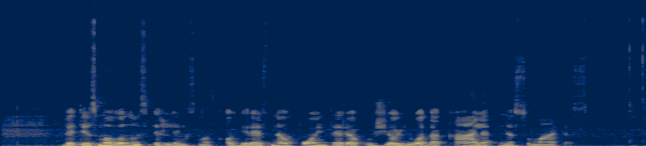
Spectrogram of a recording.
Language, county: Lithuanian, Vilnius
